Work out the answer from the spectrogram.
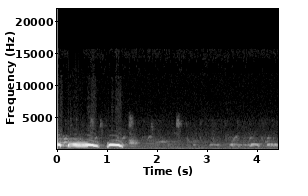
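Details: Spotted dove coo used as a decoy for wild birds: one burry drawn-out coo slurring down, then a short arched coo, followed by quiet, faint distant cooing.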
